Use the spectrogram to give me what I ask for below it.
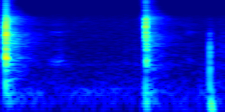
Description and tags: simple clicks
click, Clicks, short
